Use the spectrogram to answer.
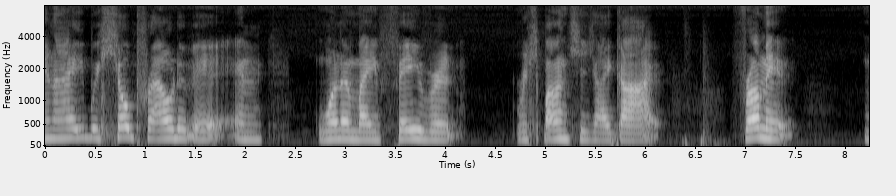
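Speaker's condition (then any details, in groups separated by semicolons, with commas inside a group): Cerebral palsy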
